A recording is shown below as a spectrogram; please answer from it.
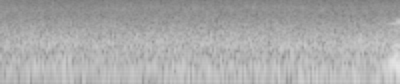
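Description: Steady rush of water from an artificial waterfall, an even hiss that does not change.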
